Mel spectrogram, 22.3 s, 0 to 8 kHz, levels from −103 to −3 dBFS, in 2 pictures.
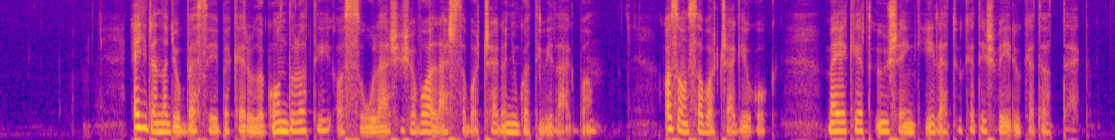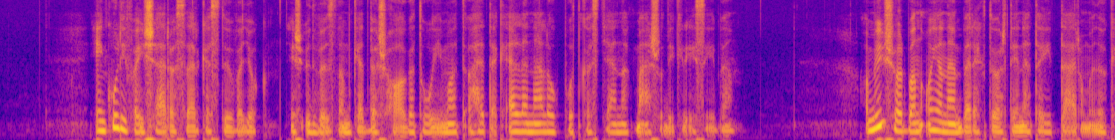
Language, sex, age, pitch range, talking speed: Hungarian, female, 20-39, 160-195 Hz, 120 wpm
